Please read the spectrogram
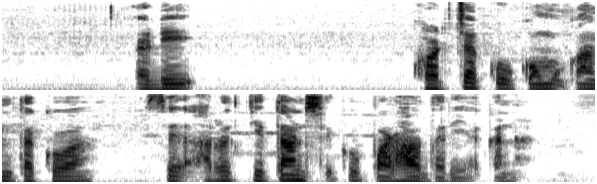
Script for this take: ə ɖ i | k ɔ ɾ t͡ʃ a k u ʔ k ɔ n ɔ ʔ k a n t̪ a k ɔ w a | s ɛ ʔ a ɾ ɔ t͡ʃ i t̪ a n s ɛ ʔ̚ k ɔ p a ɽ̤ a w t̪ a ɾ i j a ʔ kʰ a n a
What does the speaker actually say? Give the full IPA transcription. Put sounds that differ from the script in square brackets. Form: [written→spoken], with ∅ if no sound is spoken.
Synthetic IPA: ə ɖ i | [k→kʰ] ɔ ɾ t͡ʃ a k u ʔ k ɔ [n→m] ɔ ʔ k a n t̪ a k ɔ w a | s ɛ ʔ a ɾ ɔ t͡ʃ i t̪ a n s ɛ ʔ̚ k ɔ p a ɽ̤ a w [t̪→d̪] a ɾ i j a ʔ [kʰ→k] a n a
